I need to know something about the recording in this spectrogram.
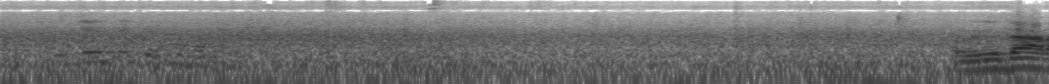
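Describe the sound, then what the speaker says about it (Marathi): Steady rain falls outdoors as a constant wash of hiss, with a voice starting up near the end. "पाऊस चालू आहे बाहेर"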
